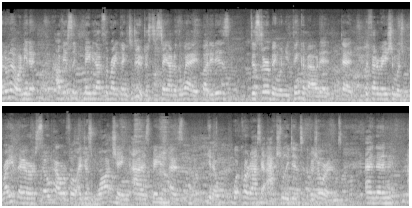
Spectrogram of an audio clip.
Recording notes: Recorded live at the London School of Economics.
